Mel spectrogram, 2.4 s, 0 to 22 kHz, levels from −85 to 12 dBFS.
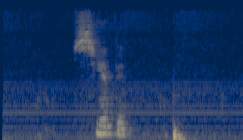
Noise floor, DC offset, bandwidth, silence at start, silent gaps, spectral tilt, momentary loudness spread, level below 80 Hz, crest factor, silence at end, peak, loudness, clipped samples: -55 dBFS; under 0.1%; 16.5 kHz; 0.05 s; none; -5 dB/octave; 12 LU; -44 dBFS; 24 dB; 0.55 s; -10 dBFS; -30 LUFS; under 0.1%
